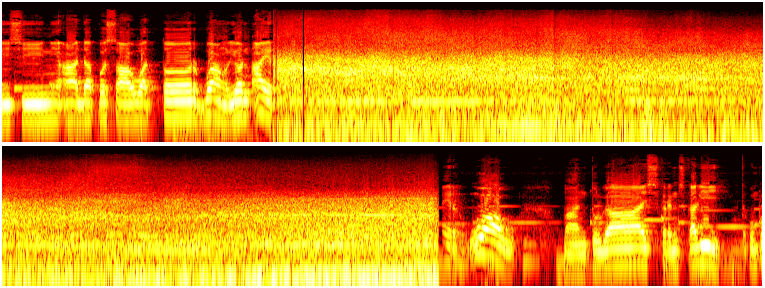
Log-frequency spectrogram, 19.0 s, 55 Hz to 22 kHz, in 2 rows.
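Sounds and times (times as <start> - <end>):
jet engines at takeoff: 3.4 - 15.0.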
